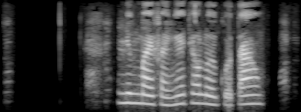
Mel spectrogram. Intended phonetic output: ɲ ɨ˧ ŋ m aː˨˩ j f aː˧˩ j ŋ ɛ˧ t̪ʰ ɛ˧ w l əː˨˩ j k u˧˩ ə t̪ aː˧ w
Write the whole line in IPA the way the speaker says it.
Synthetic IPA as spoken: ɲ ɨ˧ ŋ m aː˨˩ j f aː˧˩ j ŋ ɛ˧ t̪ʰ ɛ˧ w l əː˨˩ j k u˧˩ ə t̪ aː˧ w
